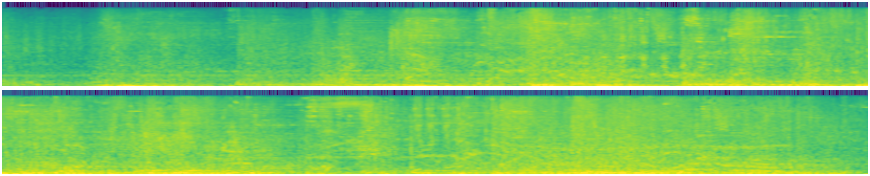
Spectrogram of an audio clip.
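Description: Spell blasts and impacts crash and whoosh in a game battle.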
